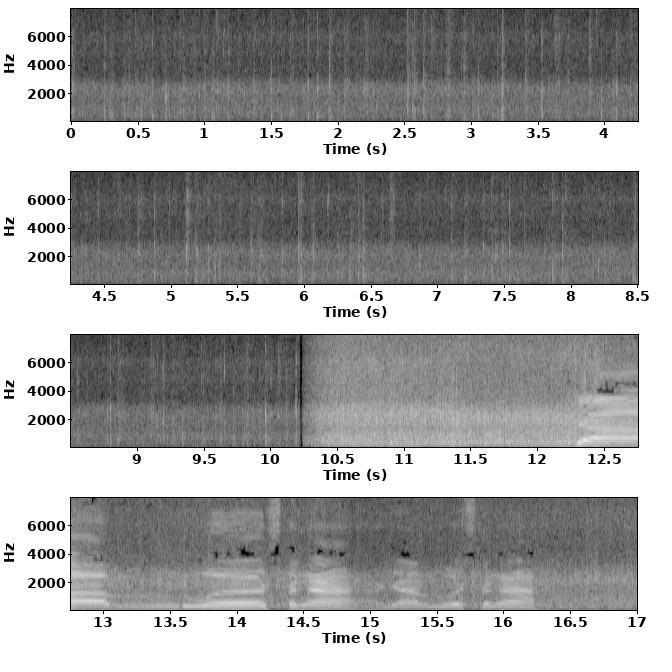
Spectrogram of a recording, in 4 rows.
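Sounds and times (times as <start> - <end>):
rain pattering on surfaces: 0.0 - 17.0
loud steady rushing noise: 10.3 - 16.3.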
